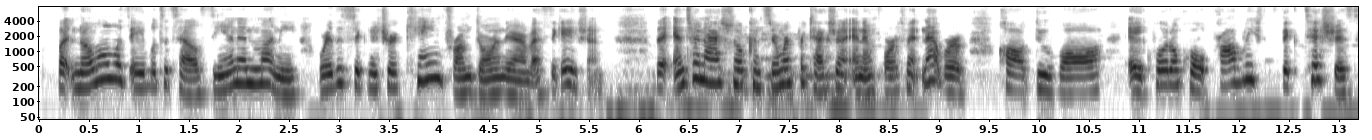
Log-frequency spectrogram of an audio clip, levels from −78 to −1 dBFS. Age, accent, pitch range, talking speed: 20-39, American, 155-230 Hz, 135 wpm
